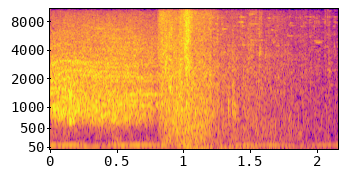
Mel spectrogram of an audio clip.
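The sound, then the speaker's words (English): A car crashes into a minibus while driving through a wood where visibility is poor: a steady low engine hum runs throughout, broken by one loud, broad crash near the middle, after which the hum continues. “You crashed into the pensioner's minibus.”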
